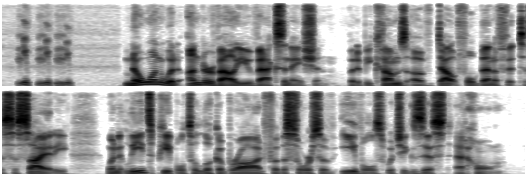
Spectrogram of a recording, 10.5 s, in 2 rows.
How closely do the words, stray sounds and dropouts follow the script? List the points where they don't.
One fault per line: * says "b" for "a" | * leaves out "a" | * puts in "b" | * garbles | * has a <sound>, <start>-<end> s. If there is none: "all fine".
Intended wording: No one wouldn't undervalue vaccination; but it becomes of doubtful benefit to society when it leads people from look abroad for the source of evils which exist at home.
* has a laugh, 0.1-0.7 s
* says "would" for "wouldn't"
* says "to" for "from"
